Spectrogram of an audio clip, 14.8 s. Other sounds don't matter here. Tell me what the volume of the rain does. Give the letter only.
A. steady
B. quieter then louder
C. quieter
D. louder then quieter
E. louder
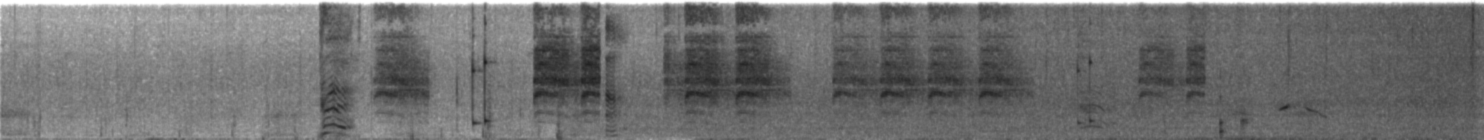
E.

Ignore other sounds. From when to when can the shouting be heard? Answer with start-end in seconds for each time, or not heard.
3.1-3.6, 10.8-11.2.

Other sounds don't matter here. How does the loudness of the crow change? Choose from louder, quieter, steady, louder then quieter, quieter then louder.
quieter.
